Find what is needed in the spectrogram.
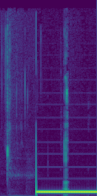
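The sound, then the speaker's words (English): Telephone dial tone of an outgoing call: a steady, loud, single-pitch hum that starts abruptly after a faint blip and holds unbroken to the end. “We got at least a phone dial going through.”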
